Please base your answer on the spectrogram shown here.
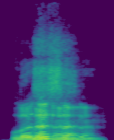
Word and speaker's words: listen: listen repeat the word listen list repeat the sounds what's the first sound what's the next sound what's the last sound study the part to learn by heart the t is silent what's the first sound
